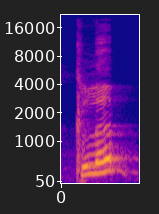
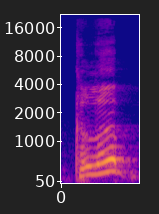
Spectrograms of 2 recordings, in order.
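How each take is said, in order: The two takes are said the same way.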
